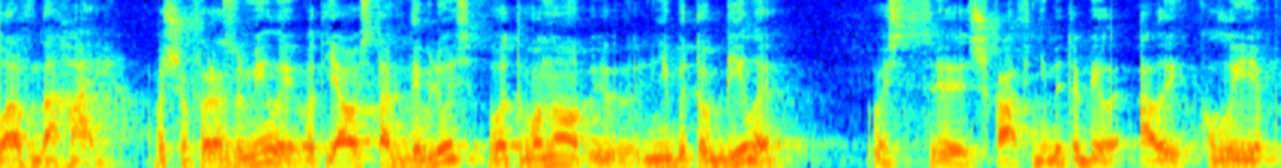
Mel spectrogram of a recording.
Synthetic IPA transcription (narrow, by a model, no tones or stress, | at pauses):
lˠɑʋnɐɦaɾʲiɔt̪ʃɔbʋɪɾɐzʊmʲilˠɪʔɔt̪jaɔsʲt̪ɑkd̪ɪʋlʲusʲʋɔt̪ʋɔnɔnʲibɨt̪ɔbʲilˠɛ | ɔ̰sʲʃkɑ̰fnʲibɨt̪ɔbʲilˠɛ̰ɐlˠɛkɔlˠɪja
